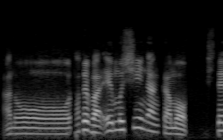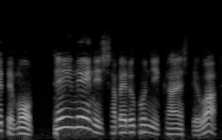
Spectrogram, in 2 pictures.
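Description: Radio host, male, Kansai accent slipping into standard speech, playful self-mocking banter, very animated pitch, dry dull studio sound. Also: measured pace, no echo. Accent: Kansai mixed with standard Tokyo speech. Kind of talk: casual radio talk reading listener mail.

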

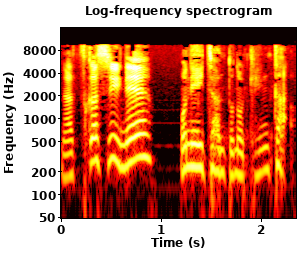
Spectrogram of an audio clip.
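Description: A woman's voice: a little high, normal speed, no room sound. A woman co-hosting a show in casual chat, telling stories playfully with giggles and exaggerated voices for quoted lines. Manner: animated, playful storytelling with giggles. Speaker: radio show co-host.

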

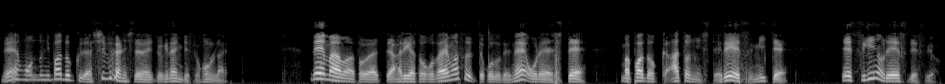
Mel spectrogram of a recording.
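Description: A man's voice: mid-range voice, big pitch swings, racing, no echo, lo-fi sound. A man hosting a radio show, chatting and telling stories in a self-mocking way. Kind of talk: casual chat monologue.

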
